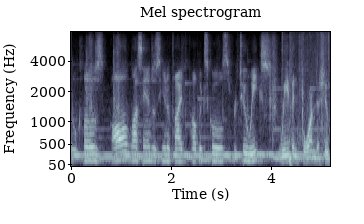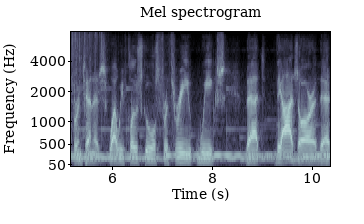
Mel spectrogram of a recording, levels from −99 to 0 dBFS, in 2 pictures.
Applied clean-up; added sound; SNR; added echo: none; Water / Splash, splatter; 14 dB; none.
